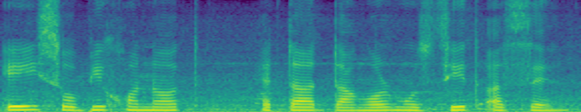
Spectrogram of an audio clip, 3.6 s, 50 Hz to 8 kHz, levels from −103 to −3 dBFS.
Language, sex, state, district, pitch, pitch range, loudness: Assamese, female, Assam, Kamrup Metropolitan, 215 Hz, 205-225 Hz, -16 LUFS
